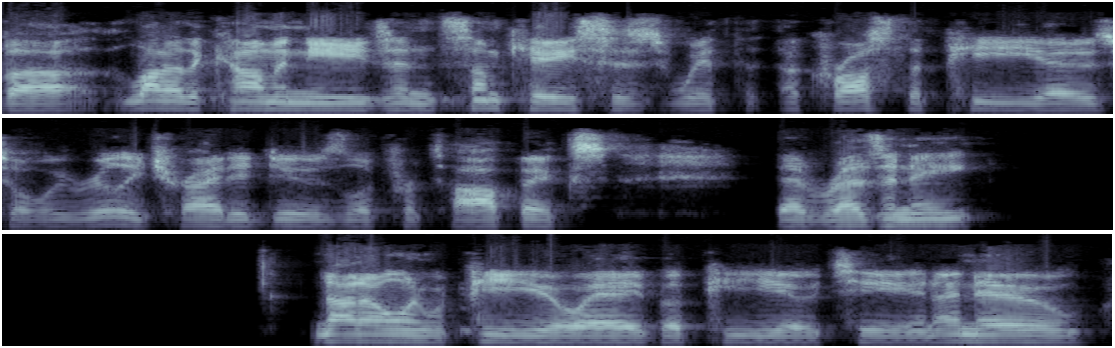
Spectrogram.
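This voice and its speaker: A man speaking in a flat, even voice on an online panel, stopping and restarting often with ums and uhs. His sound is dull and muffled, as if coming through a video call. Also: mid-range voice. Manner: hesitant, halting, many fillers. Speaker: Navy program panelist. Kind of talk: unprepared panel remarks.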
